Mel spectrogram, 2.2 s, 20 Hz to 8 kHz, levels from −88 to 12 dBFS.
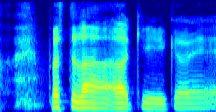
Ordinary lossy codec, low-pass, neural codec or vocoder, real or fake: none; none; codec, 16 kHz, 1.1 kbps, Voila-Tokenizer; fake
